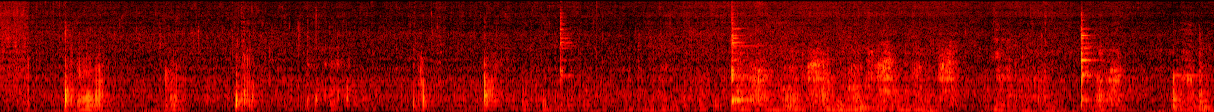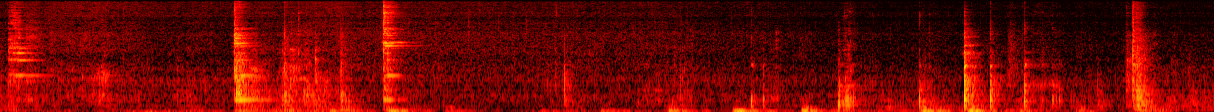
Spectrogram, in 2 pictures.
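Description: Spiced fenugreek stuffing for stuffed bitter gourd being stirred with added flour in a pan, heard as irregular spoon scrapes and soft knocks over a faint sizzle, quiet and close, without speech.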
